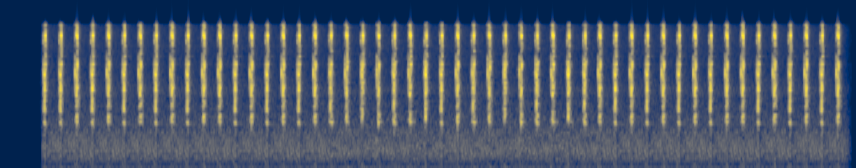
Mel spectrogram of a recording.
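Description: Ticking clock sound effect used as a countdown timer: fast, even ticks, about five a second, starting about half a second in.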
